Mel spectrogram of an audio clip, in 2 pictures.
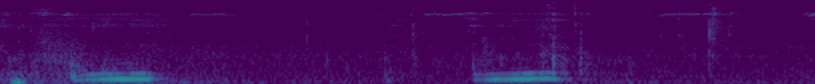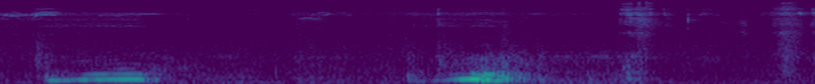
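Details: Sleeping Staffordshire Bull Terrier puppies, worn out after playing all day in the garden, snore in a basket indoors: low, buzzy, harmonic snores repeat roughly every two seconds, four in a row, with soft rustling between.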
